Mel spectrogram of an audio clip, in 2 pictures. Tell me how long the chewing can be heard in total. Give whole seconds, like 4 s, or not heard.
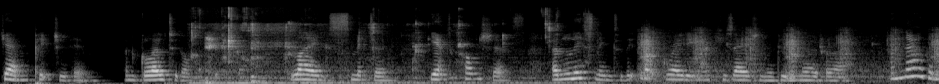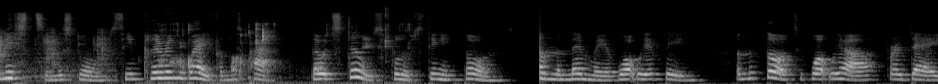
12 s.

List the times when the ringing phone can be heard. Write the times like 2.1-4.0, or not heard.
not heard.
